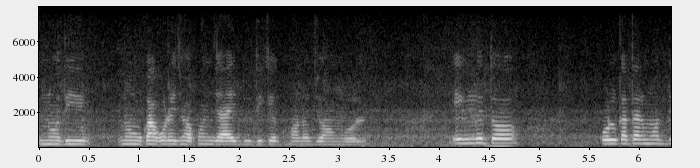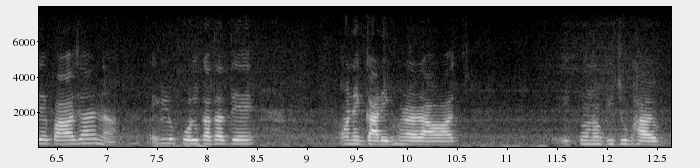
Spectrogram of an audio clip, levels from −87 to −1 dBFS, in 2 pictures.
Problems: constant background noise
